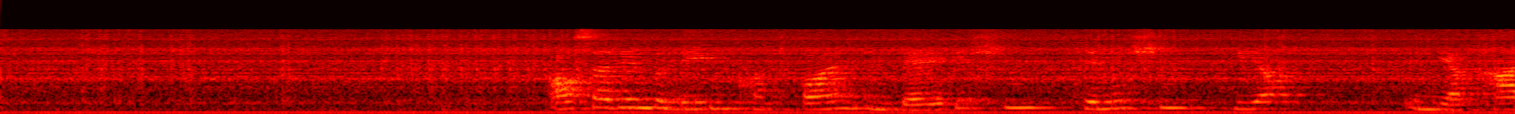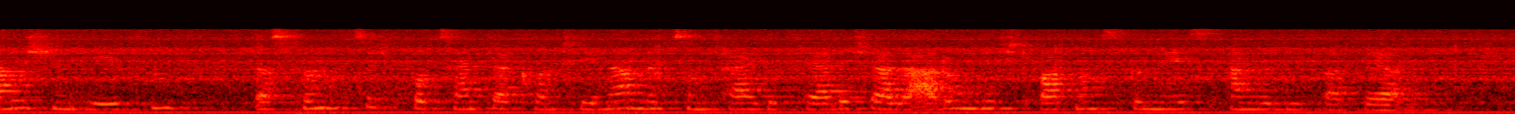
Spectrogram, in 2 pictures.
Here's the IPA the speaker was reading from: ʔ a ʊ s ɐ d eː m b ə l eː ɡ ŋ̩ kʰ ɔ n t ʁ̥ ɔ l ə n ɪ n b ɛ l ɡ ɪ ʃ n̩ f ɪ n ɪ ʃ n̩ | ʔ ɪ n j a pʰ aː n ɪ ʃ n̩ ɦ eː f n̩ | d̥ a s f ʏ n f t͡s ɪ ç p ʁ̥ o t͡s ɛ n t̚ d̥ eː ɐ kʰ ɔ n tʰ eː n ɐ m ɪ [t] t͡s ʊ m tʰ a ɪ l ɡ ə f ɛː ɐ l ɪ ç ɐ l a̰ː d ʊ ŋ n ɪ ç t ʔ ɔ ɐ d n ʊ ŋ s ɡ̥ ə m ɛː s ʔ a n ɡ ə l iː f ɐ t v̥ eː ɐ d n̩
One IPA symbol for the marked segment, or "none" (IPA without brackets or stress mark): t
